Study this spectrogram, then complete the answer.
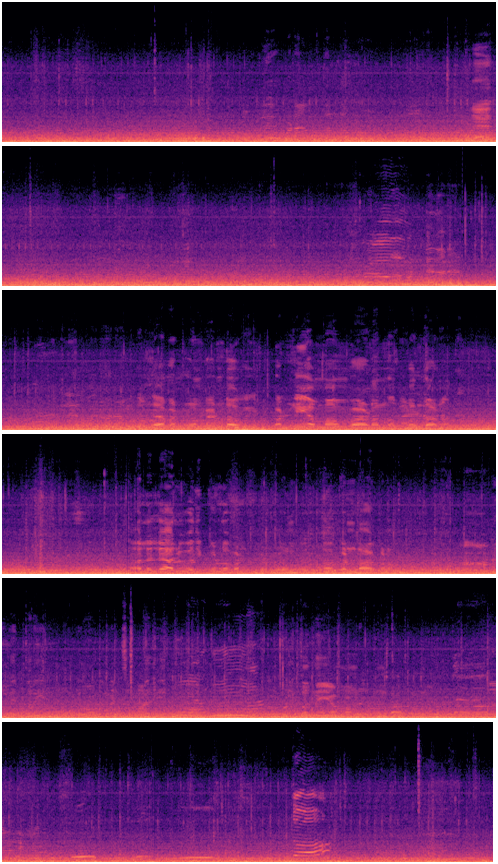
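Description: Tyres roar steadily on a highway.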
